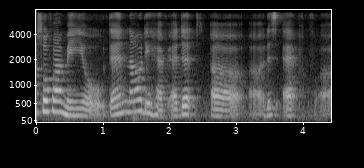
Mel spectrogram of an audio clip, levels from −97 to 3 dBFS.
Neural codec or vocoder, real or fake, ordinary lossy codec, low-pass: none; real; none; 7.2 kHz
